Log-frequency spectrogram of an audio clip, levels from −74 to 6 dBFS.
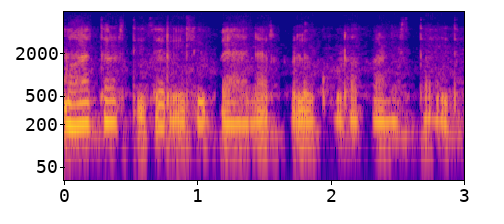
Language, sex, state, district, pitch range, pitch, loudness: Kannada, female, Karnataka, Raichur, 215-225 Hz, 220 Hz, -18 LUFS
